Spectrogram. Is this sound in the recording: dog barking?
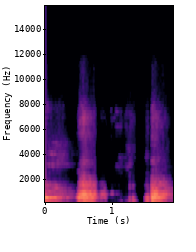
yes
